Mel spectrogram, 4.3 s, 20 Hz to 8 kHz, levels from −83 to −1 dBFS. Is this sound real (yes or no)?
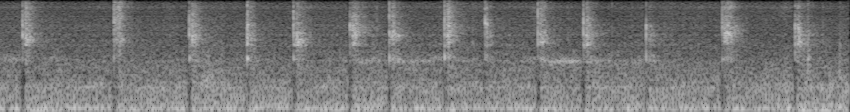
no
